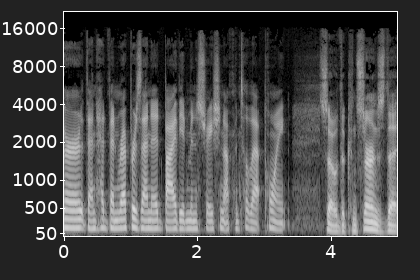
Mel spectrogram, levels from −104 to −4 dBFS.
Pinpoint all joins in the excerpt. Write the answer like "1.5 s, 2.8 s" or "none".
3.8 s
